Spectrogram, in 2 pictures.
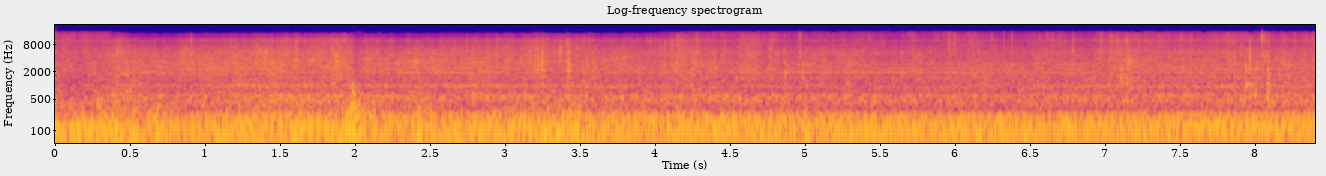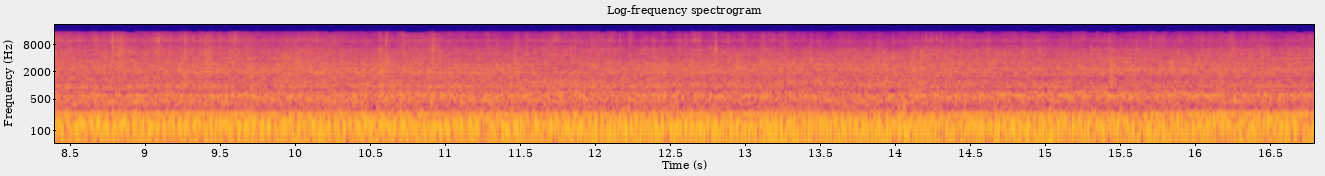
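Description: Kubota M7-153 tractor's 6.1-litre four-cylinder diesel engine running at a steady speed.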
